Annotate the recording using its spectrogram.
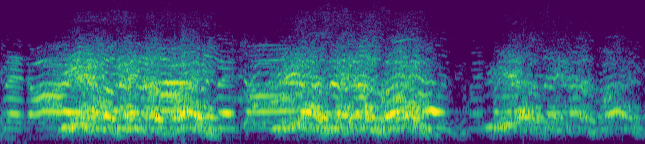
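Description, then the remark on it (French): A crowd of about a hundred hostile protesters in Klausnitz, Saxony, shouts and chants loudly in unison at an arriving bus of refugees, three sustained bursts of angry yelling separated by brief dips, with no single voice standing out. “Jeudi dernier, à Klausnitz, en Saxe, un bus de réfugiés a été accueilli par une centaine de manifestants hostiles hurlant.”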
